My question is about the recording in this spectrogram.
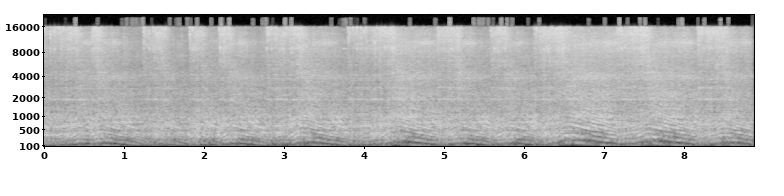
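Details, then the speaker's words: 1985 Yamaha YZ80 two-stroke, first start after rebuild on 41 premix: crisp ringing revs rise and fall repeatedly, pulling cleanly with no knock or rattle. Runs really good; owner unsure the coolant impeller works, then the pump looks to be working. "all right runs pretty good runs really good"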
